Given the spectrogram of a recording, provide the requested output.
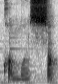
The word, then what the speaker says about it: commençons: You add the cedilla to the C. Alright, this is just to have a smooth pronunciation. And that's why we're saying nous commençons, commençons. So the cedilla softens the k sound.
